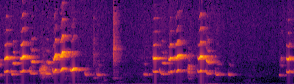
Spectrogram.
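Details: Singing male albino cockatiel: clear, melodic whistled phrases sliding up and down, a short rasping note between phrases, and gaps of quiet in an indoor setting.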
